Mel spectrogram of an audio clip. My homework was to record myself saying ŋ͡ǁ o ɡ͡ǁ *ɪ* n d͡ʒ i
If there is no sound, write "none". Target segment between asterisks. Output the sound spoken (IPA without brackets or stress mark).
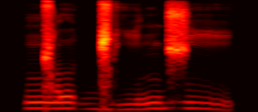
i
